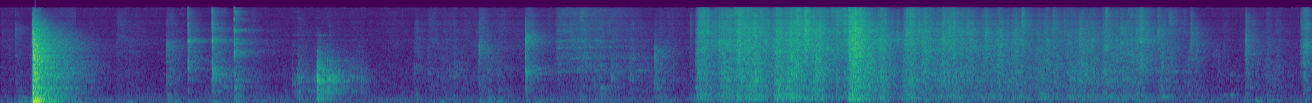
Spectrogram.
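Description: Kitchen handling sounds: a sharp, loud knock like a door or cupboard shutting, then scattered light clicks and knocks, then from about seven seconds in several seconds of dense hissing noise that slowly fades.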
